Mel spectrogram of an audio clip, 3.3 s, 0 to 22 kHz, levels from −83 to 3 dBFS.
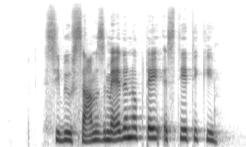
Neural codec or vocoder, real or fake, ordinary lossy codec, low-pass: none; real; none; 19.8 kHz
